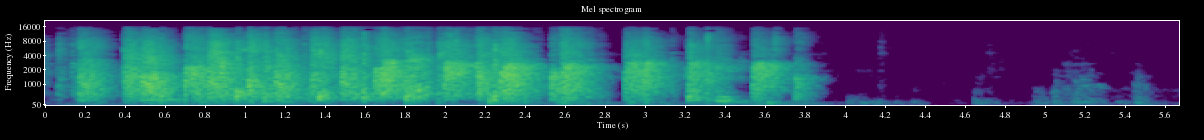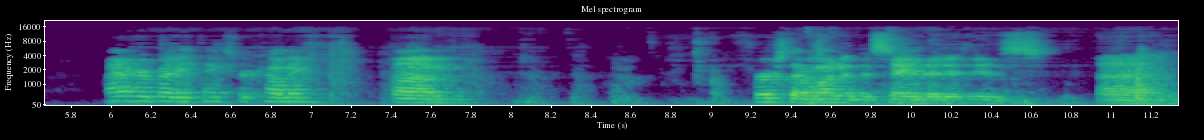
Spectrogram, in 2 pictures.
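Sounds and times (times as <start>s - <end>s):
audience applause: 0.0s - 3.9s
speech: 6.0s - 7.9s, 9.2s - 11.3s.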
